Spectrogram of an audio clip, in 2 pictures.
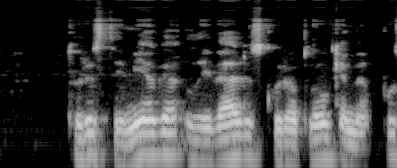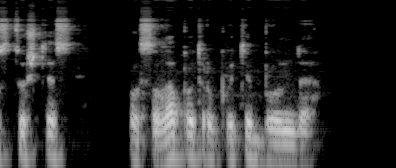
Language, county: Lithuanian, Vilnius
